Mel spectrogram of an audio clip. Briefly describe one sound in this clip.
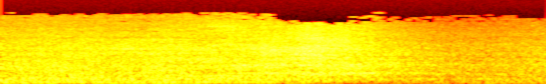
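A heavy truck roars past in the other direction.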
